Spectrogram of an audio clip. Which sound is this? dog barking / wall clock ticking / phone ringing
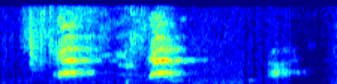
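dog barking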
